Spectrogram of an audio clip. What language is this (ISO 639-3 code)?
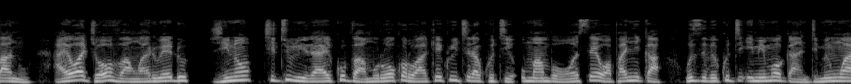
sna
